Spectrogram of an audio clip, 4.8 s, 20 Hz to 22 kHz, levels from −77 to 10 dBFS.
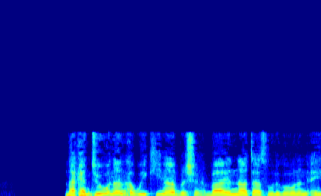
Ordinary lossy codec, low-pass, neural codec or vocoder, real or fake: MP3, 32 kbps; 7.2 kHz; codec, 16 kHz in and 24 kHz out, 0.4 kbps, LongCat-Audio-Codec, two codebook decoder; fake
